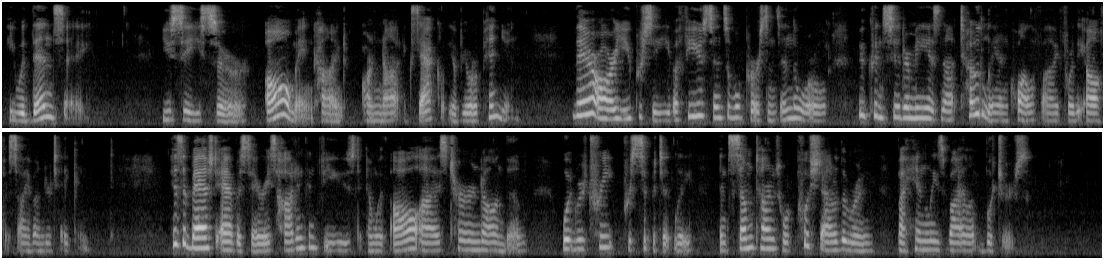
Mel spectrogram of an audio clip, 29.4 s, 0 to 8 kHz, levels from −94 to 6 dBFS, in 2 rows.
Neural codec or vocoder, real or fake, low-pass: none; real; 7.2 kHz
